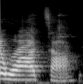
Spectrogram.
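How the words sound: It is said in a Jamaican accent. "Jamaicans say water"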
